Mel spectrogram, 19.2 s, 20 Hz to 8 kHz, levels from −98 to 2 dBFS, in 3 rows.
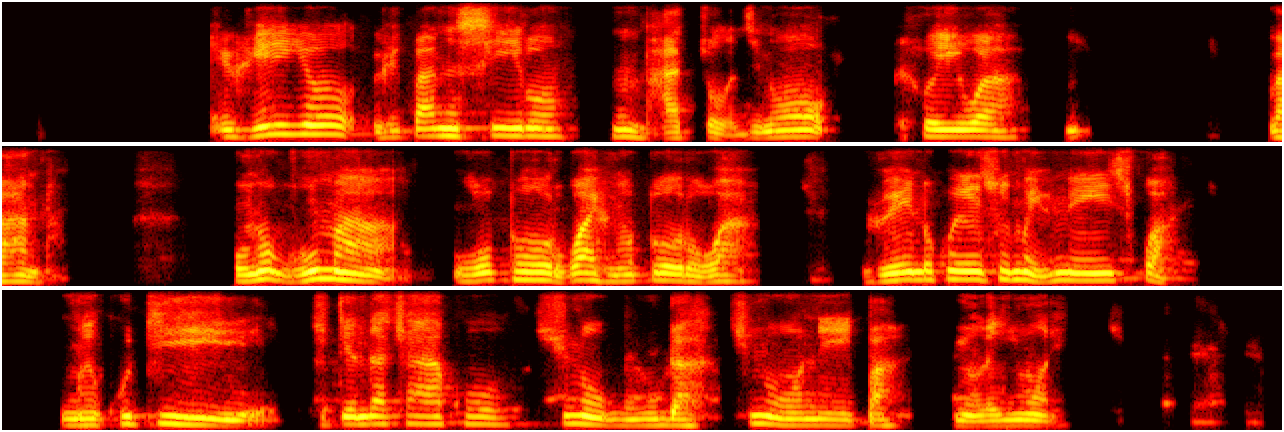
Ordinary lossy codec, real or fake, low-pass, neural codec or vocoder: Opus, 32 kbps; fake; 7.2 kHz; codec, 16 kHz, 4 kbps, X-Codec, HuBERT features, trained on general audio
